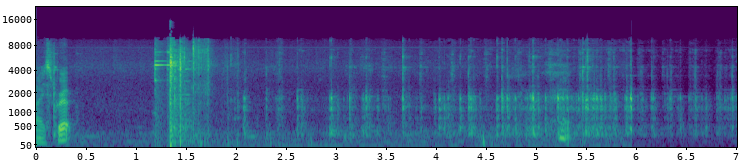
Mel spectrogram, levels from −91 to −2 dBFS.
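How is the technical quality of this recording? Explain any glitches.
One glitch: at 5.95 s a sudden gain jump drops everything by about 12 dB until the end, likely an unramped digital gain step, since the background noise falls with it, instantly, unlike a fade.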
